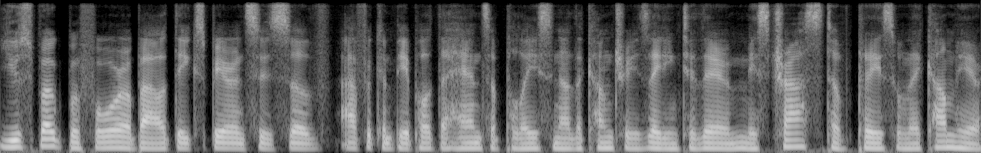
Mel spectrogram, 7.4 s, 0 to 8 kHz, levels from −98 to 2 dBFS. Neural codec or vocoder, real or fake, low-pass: codec, 16 kHz in and 24 kHz out, 0.4 kbps, LongCat-Audio-Codec, two codebook decoder; fake; 7.2 kHz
